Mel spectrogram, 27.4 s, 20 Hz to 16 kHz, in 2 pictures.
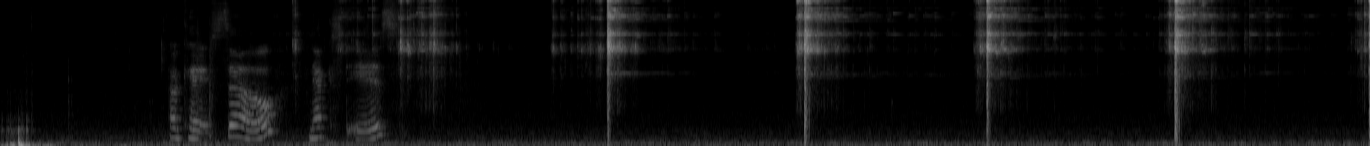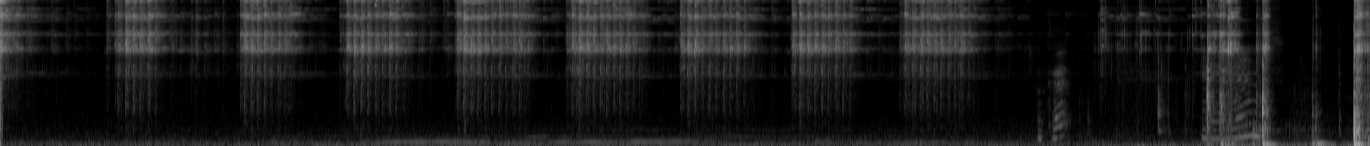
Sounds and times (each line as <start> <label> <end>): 3.6 tambourine 4.9
5.5 tambourine 24.0
24.6 tambourine 26.5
